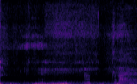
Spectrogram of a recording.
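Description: Low, uneven rumble of wind buffeting the microphone, rising and falling, with no clear splash or knock standing out.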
